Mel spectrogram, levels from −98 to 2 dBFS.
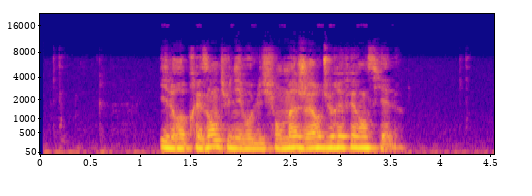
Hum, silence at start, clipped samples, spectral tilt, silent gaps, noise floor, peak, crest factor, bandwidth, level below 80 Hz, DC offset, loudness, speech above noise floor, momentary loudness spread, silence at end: none; 1.2 s; under 0.1%; -6.5 dB/octave; none; -51 dBFS; -2 dBFS; 14 dB; 7.8 kHz; -40 dBFS; under 0.1%; -13 LUFS; 39 dB; 9 LU; 0.9 s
